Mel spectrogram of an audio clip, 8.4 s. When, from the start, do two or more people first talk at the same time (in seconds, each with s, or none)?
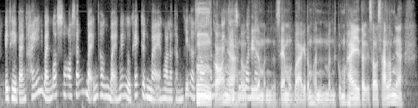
3.9 s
